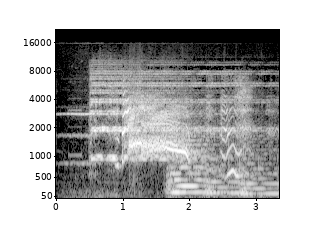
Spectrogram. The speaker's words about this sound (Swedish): Vi kan väl lyssna på hur, hur det låter när Laura skriker.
